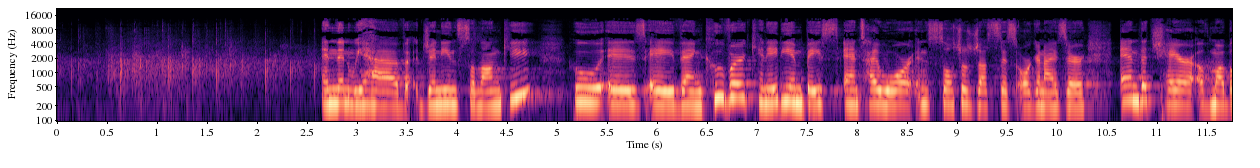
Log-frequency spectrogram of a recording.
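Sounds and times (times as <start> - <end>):
audience applause at a panel event: 0.0 - 2.7
speech: 2.6 - 11.7.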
